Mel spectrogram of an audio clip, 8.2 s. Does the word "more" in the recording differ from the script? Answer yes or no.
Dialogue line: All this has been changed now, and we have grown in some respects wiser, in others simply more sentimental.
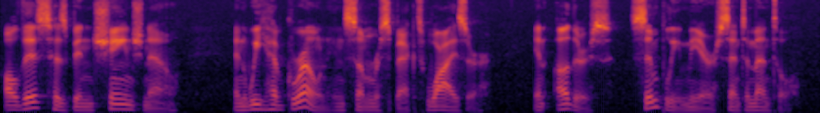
yes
